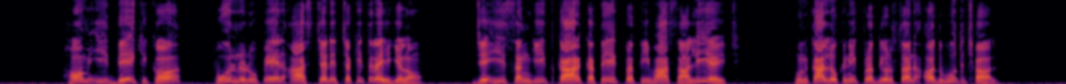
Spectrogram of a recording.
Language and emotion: Maithili, surprised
